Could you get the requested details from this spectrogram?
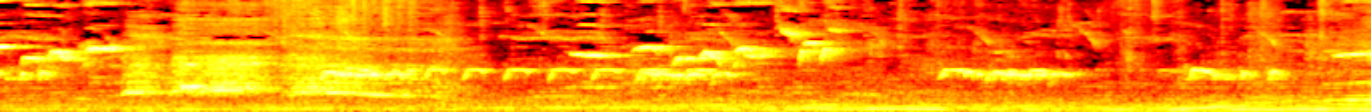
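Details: Local zebra dove calling to provoke a rival into answering: runs of quick, evenly stuttered mid-pitched notes in two bursts, mixed with higher chirps from other birds over a steady low hum.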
